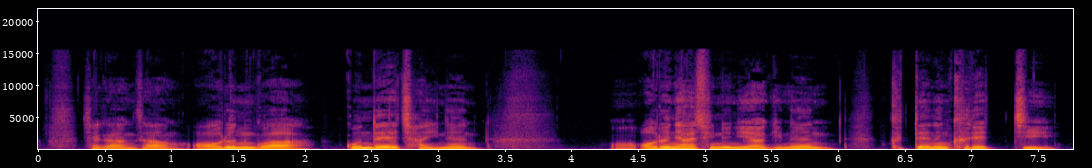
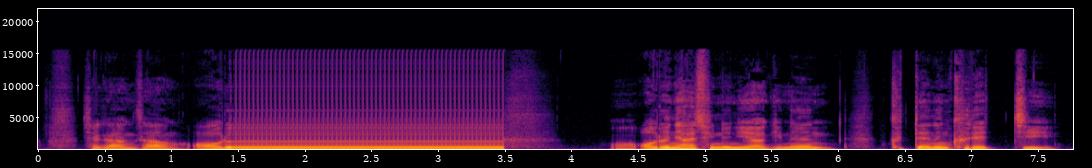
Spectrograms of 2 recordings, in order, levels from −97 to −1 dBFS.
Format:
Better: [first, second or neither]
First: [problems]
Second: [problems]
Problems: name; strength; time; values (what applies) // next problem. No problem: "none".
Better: first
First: none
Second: audio freezing; at 1.5 s for 2 s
